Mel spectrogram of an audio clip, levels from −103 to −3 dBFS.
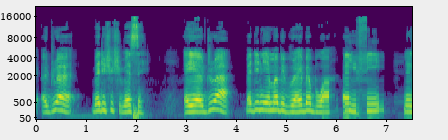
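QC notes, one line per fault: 5.74–7.52 s, robotic sound from repeated short buffers: rigid metallic 50 Hz buzz, likely from a roughly 20 ms buffer replayed while about half the audio is skipped.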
